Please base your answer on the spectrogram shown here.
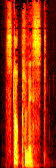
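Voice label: "stocklist", English, British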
